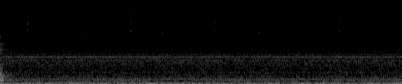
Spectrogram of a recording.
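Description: Computer mouse button clicking about ten times at an irregular pace, over a faint steady hum.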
